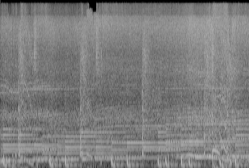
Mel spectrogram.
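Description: A steady, buzzing motorcycle engine drone in a mobile video game revs continuously with layered tones rising and falling, set against music.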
